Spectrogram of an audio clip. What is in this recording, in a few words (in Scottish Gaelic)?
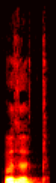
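"uiread", Scottish Gaelic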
